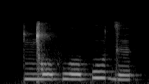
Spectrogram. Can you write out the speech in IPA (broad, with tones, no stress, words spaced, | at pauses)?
ŋ͡ǀo˧fwo˧pu˥ dɪ˧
